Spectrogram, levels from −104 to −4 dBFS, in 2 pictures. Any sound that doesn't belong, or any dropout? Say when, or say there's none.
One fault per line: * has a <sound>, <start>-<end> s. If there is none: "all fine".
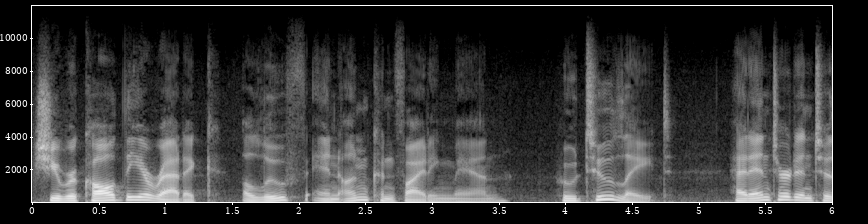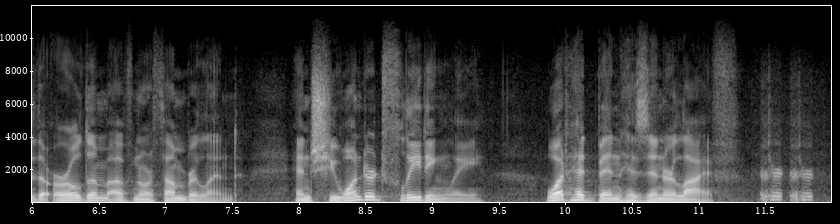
* has a laugh, 11.5-11.9 s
